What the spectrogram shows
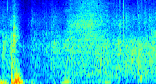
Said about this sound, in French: Donc on peut applaudir déjà très fort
